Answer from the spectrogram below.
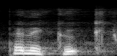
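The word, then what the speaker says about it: Penicuik: for her and then I'm drove up to Penny cook near Edinburgh is that how you say it Penny cook yes Penny cook Penny cook I'm sure with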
